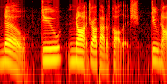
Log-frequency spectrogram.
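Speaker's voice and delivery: stern, dead serious, swooping emphasis. Speaker gives listeners advice about college, stern and serious. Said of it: "I'm saying this very sternly and seriously".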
